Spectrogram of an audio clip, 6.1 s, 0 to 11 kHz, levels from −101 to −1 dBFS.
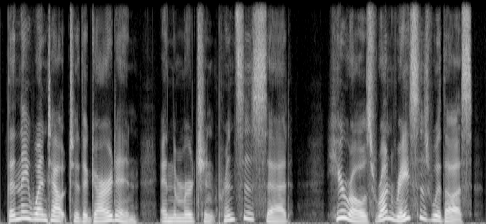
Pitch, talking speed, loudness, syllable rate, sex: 210 Hz, 170 wpm, -17 LUFS, 4.3 syllables/s, female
